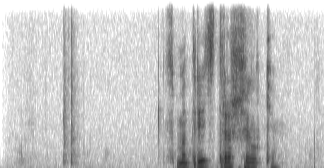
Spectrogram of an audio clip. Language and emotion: Russian, neutral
